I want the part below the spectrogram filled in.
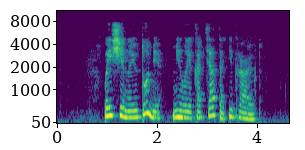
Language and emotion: Russian, positive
